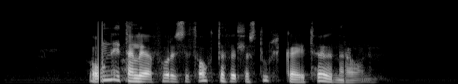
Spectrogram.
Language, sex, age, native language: Icelandic, male, 40-49, Icelandic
